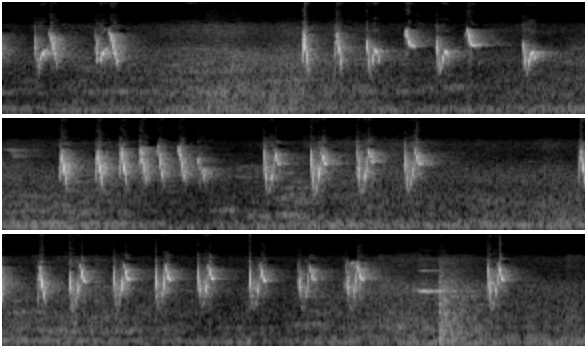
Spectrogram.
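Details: Bar-winged prinia song for prompting a caged bird to sing, spaced high, sharp chirps, singly and in short quick runs, over steady background noise.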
